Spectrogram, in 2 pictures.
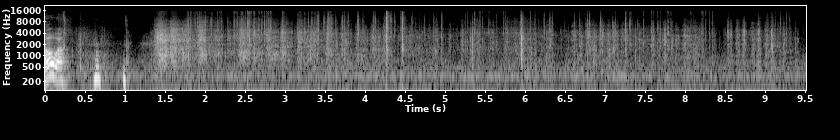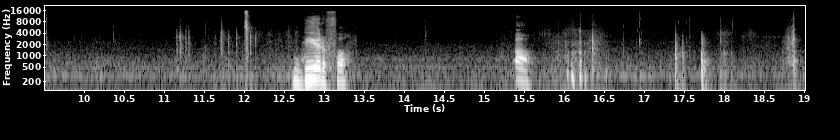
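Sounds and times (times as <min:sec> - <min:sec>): foil bag crinkling: 0:01.3 - 0:10.0
sprinkles pattering on batter: 0:01.4 - 0:09.6.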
